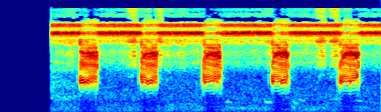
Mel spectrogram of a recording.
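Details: Squirrel treefrog calling in summer, stirred by thunderstorms: five short raspy, nasal calls spaced about two-thirds of a second apart, over a steady high-pitched insect drone.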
